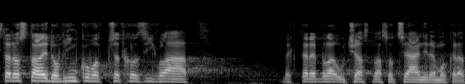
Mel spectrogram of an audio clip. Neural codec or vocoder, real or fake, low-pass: none; real; 7.2 kHz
